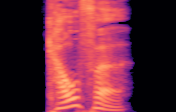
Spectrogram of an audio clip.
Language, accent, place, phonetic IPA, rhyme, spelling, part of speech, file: German, Germany, Berlin, [ˈkaʊ̯fə], -aʊ̯fə, Kaufe, noun, De-Kaufe.ogg
- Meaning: dative singular of Kauf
